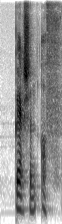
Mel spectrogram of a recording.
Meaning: inflection of afpersen: 1. plural present indicative 2. plural present subjunctive
- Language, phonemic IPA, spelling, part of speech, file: Dutch, /ˈpɛrsə(n) ˈɑf/, persen af, verb, Nl-persen af.ogg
